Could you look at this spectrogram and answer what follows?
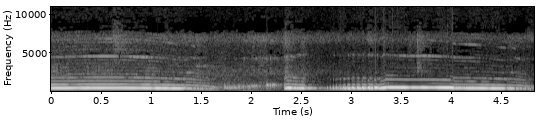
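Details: Puter pelung, a Barbary dove, on a lure recording for training doves: a long held low coo slowly falls away, a pause of soft broken notes follows, then a second sustained coo with a slight rise; steady low hum underneath.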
